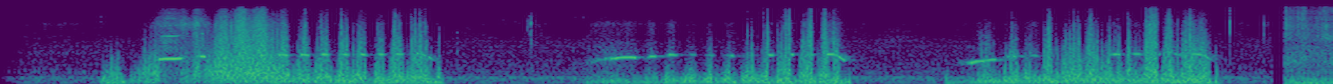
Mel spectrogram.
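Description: Three whistle calls, each a note that slides up and is then held for about two seconds, over a rapid rattling hiss. It is a whistle signal used to call pigeons to their feed while taming them.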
